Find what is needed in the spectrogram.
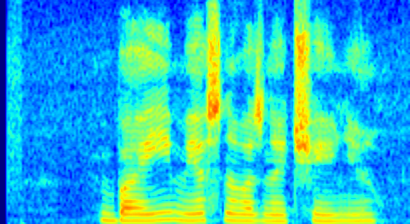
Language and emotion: Russian, sad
